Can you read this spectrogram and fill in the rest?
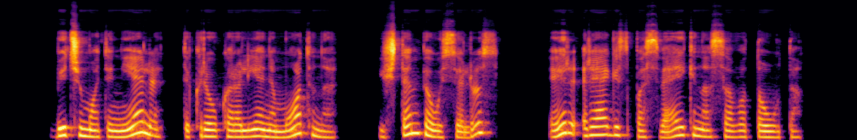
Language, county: Lithuanian, Šiauliai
